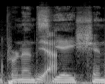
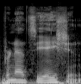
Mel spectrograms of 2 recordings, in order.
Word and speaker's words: pronunciation: But I think it's because people say pronunciation, but it's pronunciation. Pronunciation, yeah. Enunciate. There's no O there.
